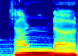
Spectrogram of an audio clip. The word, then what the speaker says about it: Cāṇḍa: Finally, the dots under the N and the D in Chanda indicate that they're not regular as you might understand them in English. You curl your tongue back to produce these sounds.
